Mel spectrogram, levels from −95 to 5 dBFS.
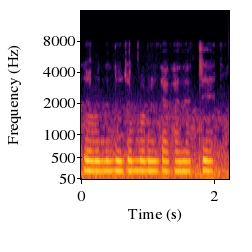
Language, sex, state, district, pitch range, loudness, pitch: Bengali, female, Tripura, West Tripura, 210-215 Hz, -12 LUFS, 215 Hz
